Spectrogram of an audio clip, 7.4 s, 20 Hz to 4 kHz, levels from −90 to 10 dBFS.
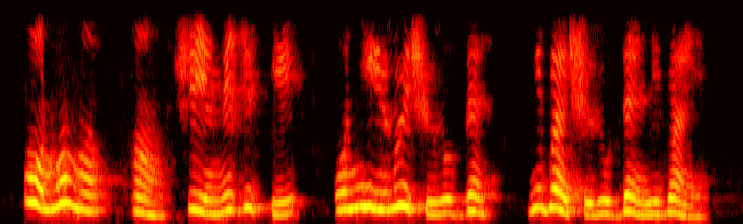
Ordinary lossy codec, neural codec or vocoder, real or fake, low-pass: none; codec, 16 kHz in and 24 kHz out, 1.1 kbps, FireRedTTS-2 codec; fake; 3.6 kHz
